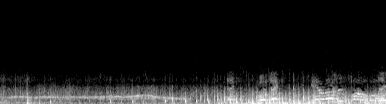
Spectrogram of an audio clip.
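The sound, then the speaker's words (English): Saddled horses' hooves clip-clop in a steady, even rhythm as riders set off, growing busier and louder as more hoofbeats join, with voices calling out over them toward the end. “Got your horses all saddled and ready.”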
